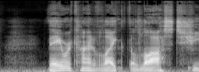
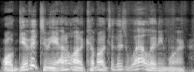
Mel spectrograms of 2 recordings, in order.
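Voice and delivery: higher, louder, mock exasperation; sarcastic; 7 semitones higher, 4 dB louder, faster than usual. Woman at the well answering Jesus, sarcastic. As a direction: toss it back with sarcasm. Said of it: "if she's being sarcastic".

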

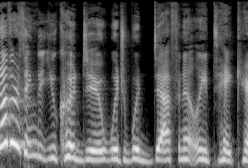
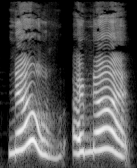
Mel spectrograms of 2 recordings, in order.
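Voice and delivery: simple no; 10 semitones higher, much slower than usual. Acted. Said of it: "it's just that simple".

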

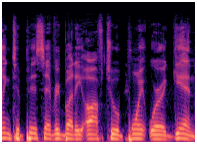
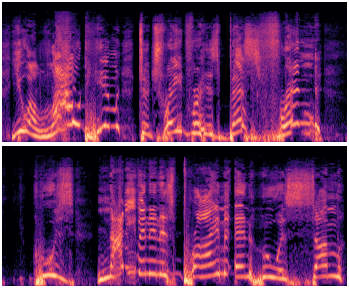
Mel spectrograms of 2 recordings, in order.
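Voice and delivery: heated shout; 12 semitones higher, slower than usual. Real, not acted. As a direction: yell it at the rival fans. Ranting at Giants fans.

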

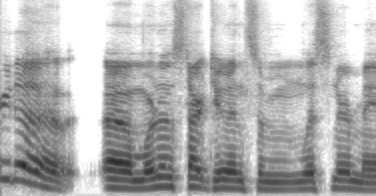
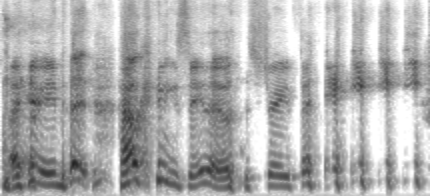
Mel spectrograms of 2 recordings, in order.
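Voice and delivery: laughing; 9 semitones higher than usual. Real, not acted. Laughing at friend's denial.

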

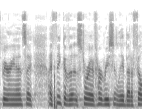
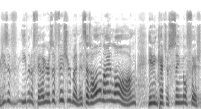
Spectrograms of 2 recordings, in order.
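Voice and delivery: ordinary talk, nothing marked

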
